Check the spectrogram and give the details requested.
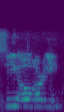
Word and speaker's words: Corps: wrong it's c-o-r-p-s okay the p and the S are science okay now core is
